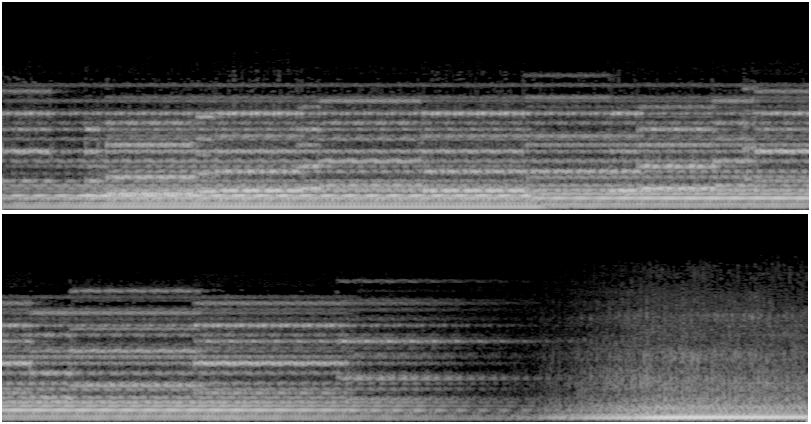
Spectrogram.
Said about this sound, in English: Thought we was going to have a close-up look at your flying machine. Slim will cut the engine in just a minute.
